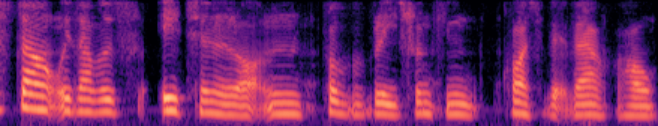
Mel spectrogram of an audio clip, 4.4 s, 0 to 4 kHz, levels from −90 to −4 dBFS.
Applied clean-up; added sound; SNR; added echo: none; none; none; none.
